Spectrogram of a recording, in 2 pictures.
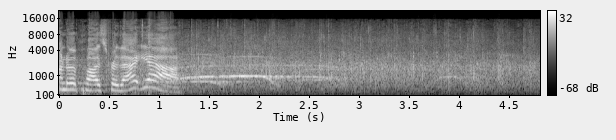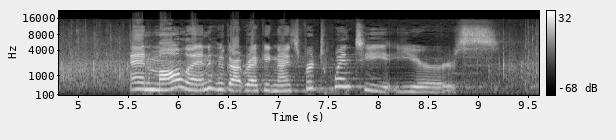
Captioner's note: applause; applause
